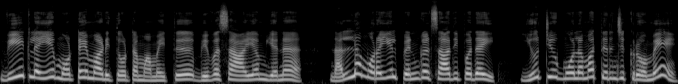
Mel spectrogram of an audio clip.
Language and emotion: Tamil, surprised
